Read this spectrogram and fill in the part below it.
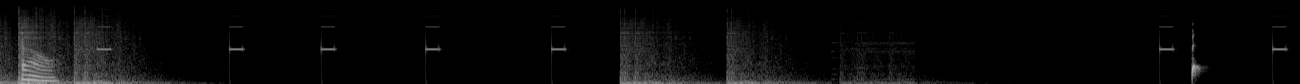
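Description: A short electronic beep sounds at a steady pace, counting down.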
